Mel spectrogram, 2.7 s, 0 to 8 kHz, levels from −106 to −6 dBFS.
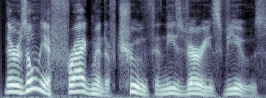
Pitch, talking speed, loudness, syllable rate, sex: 145 Hz, 250 wpm, -18 LUFS, 6.3 syllables/s, male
